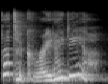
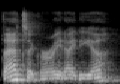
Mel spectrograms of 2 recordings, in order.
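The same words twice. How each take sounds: First: Bright, high and loud, truly excited; enthusiastic. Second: Low, dry and sarcastic. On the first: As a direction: sell the idea with real enthusiasm. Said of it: "I can say". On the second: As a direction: say it as if the idea is dumb. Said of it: "Or I can say". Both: Shown as a demonstration.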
